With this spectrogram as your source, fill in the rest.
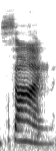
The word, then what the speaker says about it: sign: that just says side this one has the gn where we only hear the n sign so this is like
